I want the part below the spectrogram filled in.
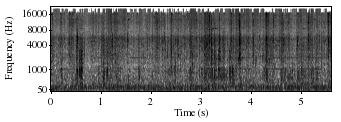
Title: Graco aire 4 xt stroller making clicking noises 2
